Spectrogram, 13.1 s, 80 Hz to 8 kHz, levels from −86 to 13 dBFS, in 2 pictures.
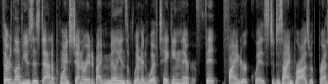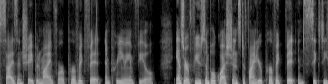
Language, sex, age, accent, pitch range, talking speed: English, female, 20-39, American, 175-210 Hz, 210 wpm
